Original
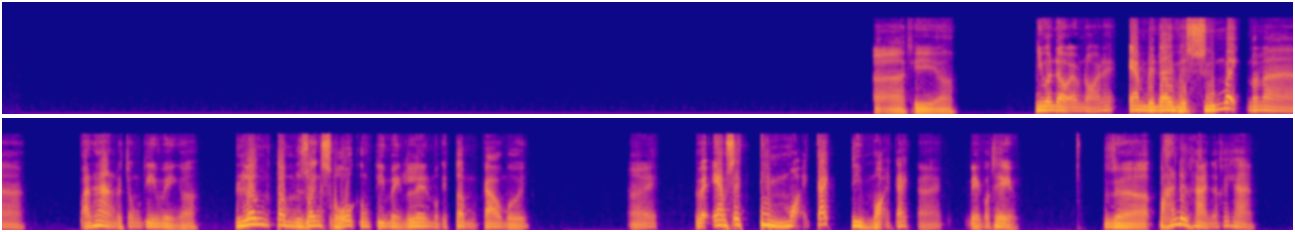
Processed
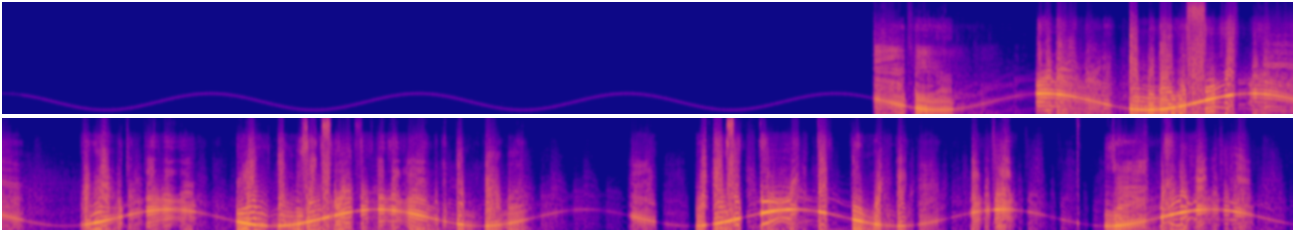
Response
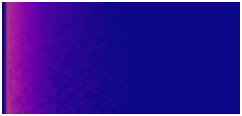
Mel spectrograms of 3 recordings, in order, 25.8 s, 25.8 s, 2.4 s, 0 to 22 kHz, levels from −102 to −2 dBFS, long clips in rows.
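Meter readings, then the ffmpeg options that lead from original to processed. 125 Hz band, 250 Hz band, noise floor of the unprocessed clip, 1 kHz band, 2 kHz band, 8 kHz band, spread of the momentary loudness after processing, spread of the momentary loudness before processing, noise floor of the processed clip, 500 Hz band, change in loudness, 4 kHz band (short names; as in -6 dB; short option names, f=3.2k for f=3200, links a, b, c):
-16.5 dB, -10.0 dB, -83 dBFS, -1.5 dB, -11.0 dB, -19.0 dB, 14 LU, 14 LU, under -85 dBFS, -7.5 dB, -10.0 dB, -11.0 dB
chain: -filter_complex "[0:a]asplit=4[a][b][c][d];[b]adelay=327,afreqshift=41,volume=-22dB[e];[c]adelay=654,afreqshift=82,volume=-28.6dB[f];[d]adelay=981,afreqshift=123,volume=-35.1dB[g];[a][e][f][g]amix=inputs=4:normalize=0,aeval=exprs='abs(val(0))':c=same,aeval=exprs='val(0)*sin(2*PI*450*n/s+450*0.65/0.48*sin(2*PI*0.48*n/s))':c=same,volume=-7dB"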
